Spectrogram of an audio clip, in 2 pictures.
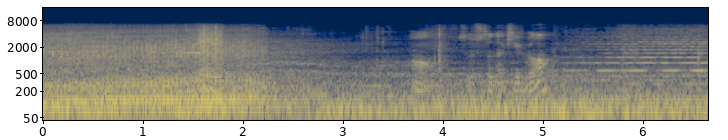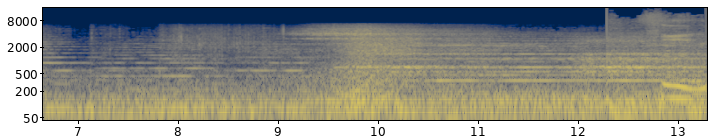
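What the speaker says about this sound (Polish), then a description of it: "Dobra, skakuj na motor i jedziemy dalej." A motorcycle in the video game Tomb Raider Underworld runs with a steady engine rumble and rising revs, mixed with clatter and game effects under a continuous background.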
